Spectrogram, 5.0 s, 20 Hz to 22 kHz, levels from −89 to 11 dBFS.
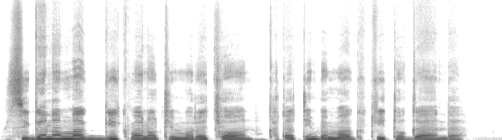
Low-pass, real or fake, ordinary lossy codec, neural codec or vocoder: none; fake; none; codec, 44.1 kHz, 7.8 kbps, Pupu-Codec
